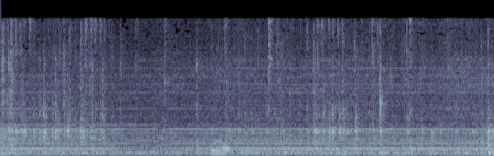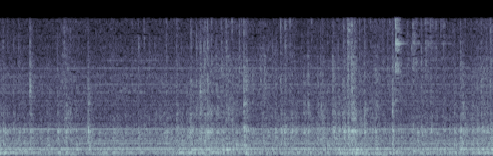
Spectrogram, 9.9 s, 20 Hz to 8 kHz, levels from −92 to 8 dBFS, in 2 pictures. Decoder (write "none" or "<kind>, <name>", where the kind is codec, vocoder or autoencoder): none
